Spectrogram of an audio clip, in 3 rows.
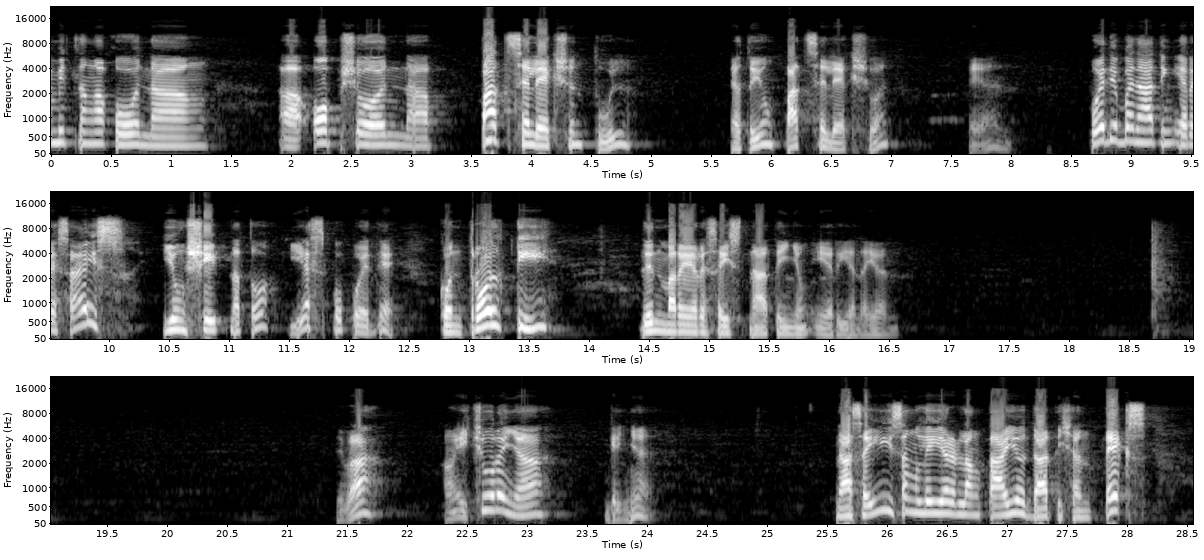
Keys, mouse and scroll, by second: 3.8 click, 5.1 click, 5.6 click, 7.4-9.0 drag, 12.9 ctrl+t, 14.2-15.2 alt+shift+drag, 16.4-17.8 drag, 18.6 Return, 19.2 click, 20.1 click, 20.7 click, 22.3 click, 25.8 click.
